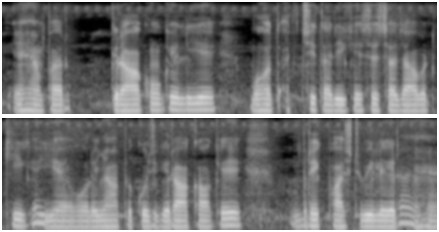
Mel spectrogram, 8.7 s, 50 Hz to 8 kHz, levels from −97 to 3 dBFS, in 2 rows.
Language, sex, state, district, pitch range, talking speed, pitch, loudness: Hindi, male, Bihar, Darbhanga, 115-125 Hz, 170 wpm, 115 Hz, -20 LUFS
